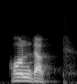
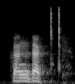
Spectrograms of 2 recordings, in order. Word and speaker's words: conduct: noun you will pronounce conduct and when we use it as a word we must pronounce it conduct you must know this difference the next word is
